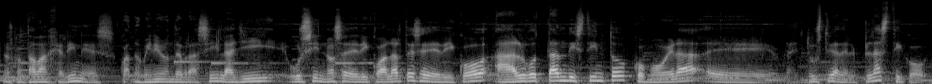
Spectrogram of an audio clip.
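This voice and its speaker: A male interviewer guides the conversation, neatly summing up what his guest says. His voice sits at a middle pitch. Guitar music runs clearly behind him. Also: a little mellow. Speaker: interviewer, local TV reporter. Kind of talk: TV interview questions and summaries.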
